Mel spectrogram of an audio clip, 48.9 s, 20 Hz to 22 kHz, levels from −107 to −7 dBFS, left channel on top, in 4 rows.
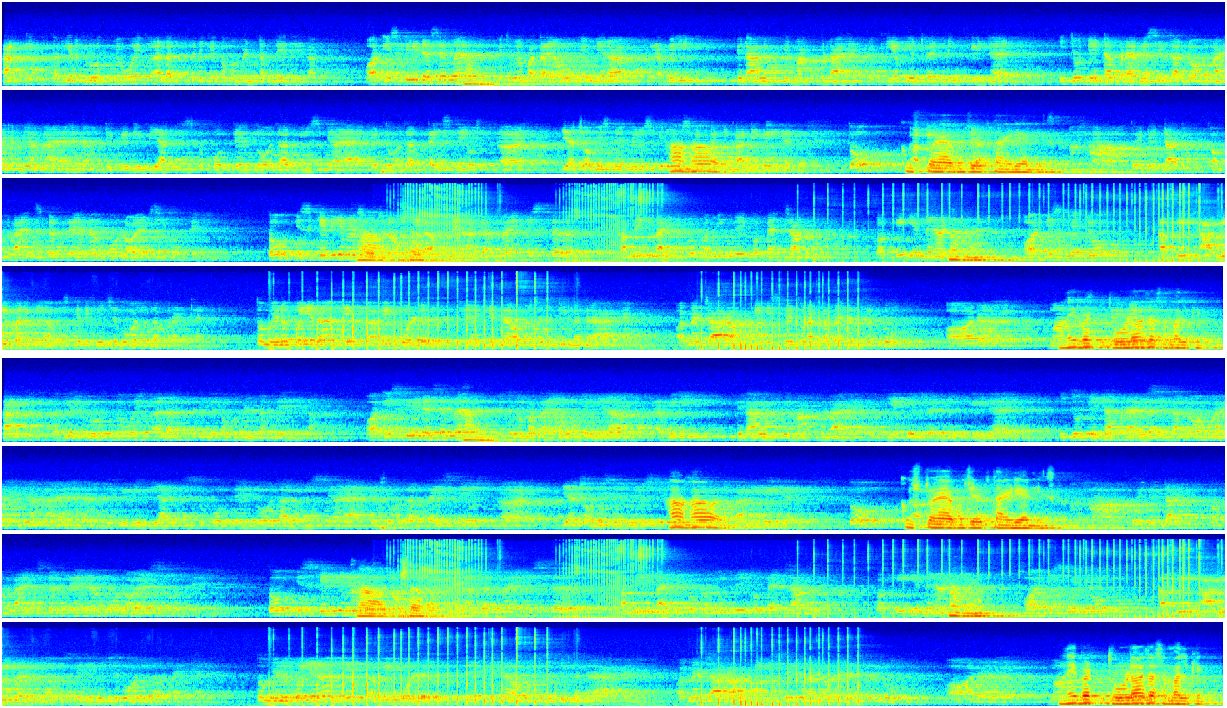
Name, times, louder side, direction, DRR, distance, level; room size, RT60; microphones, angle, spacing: voice 1, 0.0-3.2 3.6-7.0 7.3-10.1 10.6-20.4 20.7-20.9 21.3-22.1 22.9-26.5 27.1-30.2 30.6-32.7 33.2-34.4 34.7-35.6 36.0-38.7 39.2-43.0 43.4-45.7 46.1-48.2, left 1 dB, 85° left, -2 dB, 4.2 m, -38 dB
voice 2, 18.9-19.5 21.3-22.7 28.0-28.7 33.9-34.3 47.2-48.7, right 3 dB, 65° right, 10 dB, 1.1 m, -27 dB
sound 1, 28.2-29.5 29.8-31.7 32.0-37.0 37.6-37.7 37.9-38.0 38.7-38.8 39.2-42.6 42.9-45.3, right 1 dB, 5° right, 0.4 m, -40 dB
22.0 x 16.0 x 7.4 m, 2.6 s
head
